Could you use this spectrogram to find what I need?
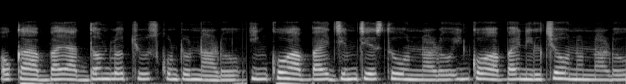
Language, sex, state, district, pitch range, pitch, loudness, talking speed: Telugu, female, Andhra Pradesh, Guntur, 225-250 Hz, 235 Hz, -16 LUFS, 145 wpm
